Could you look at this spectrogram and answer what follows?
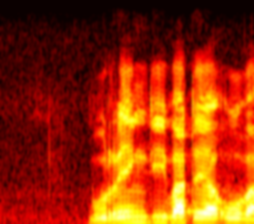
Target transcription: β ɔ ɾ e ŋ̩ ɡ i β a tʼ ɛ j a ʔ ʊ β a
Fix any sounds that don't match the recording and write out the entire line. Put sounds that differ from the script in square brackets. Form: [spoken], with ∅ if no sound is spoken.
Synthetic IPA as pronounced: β [u] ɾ e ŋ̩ ɡ i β a tʼ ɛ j a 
